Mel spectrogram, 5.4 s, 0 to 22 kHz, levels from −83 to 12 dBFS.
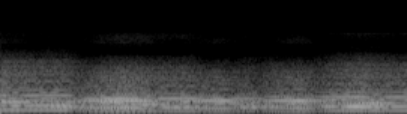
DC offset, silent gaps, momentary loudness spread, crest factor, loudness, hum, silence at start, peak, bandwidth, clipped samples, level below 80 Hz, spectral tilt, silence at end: under 0.1%; none; 6 LU; 14 dB; -32 LUFS; none; 0 s; -16 dBFS; 7.8 kHz; under 0.1%; -50 dBFS; -9.5 dB/octave; 0 s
